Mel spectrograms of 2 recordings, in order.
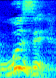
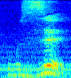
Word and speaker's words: łzy: would want to say, it looks like a one-syllable word. Łzy. I would put the stress on the first one if I łzy, but that's not the word, it's łzy. Łzy.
